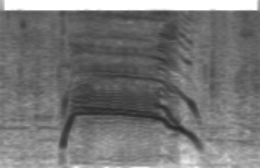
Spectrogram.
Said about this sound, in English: Glory be. Give the Lord a clap of prayer.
